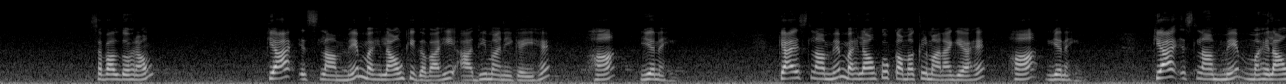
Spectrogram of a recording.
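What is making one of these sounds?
A woman speaks with animation over a remote call.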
